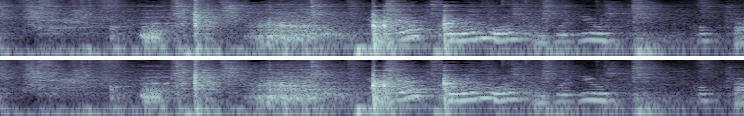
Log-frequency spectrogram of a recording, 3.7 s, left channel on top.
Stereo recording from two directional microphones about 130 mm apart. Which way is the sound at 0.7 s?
10° left (ahead or behind).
